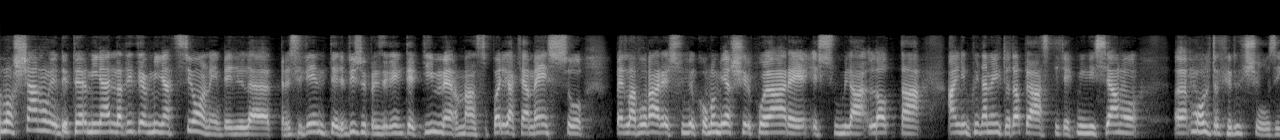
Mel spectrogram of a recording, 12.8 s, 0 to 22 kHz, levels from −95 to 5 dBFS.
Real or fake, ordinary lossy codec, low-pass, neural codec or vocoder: fake; none; none; codec, 16 kHz, 1 kbps, FunCodec, trained on LibriTTS, 50 frames a second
